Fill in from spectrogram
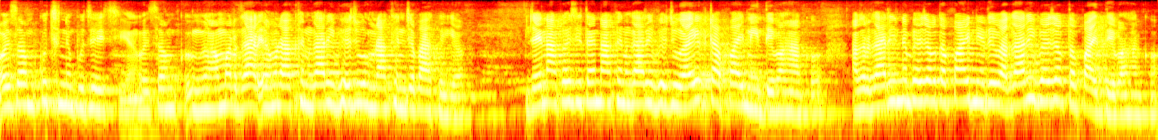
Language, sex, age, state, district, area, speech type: Maithili, female, 30-45, Bihar, Darbhanga, urban, spontaneous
